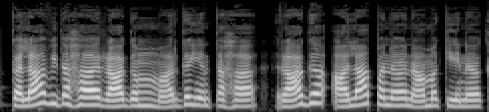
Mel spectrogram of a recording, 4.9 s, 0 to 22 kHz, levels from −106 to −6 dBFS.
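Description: A short speech recording, with nothing technically wrong with it.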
